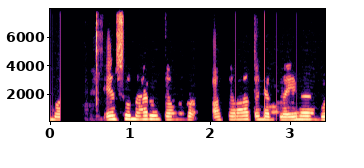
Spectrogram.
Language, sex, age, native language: Icelandic, male, 13, Icelandic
